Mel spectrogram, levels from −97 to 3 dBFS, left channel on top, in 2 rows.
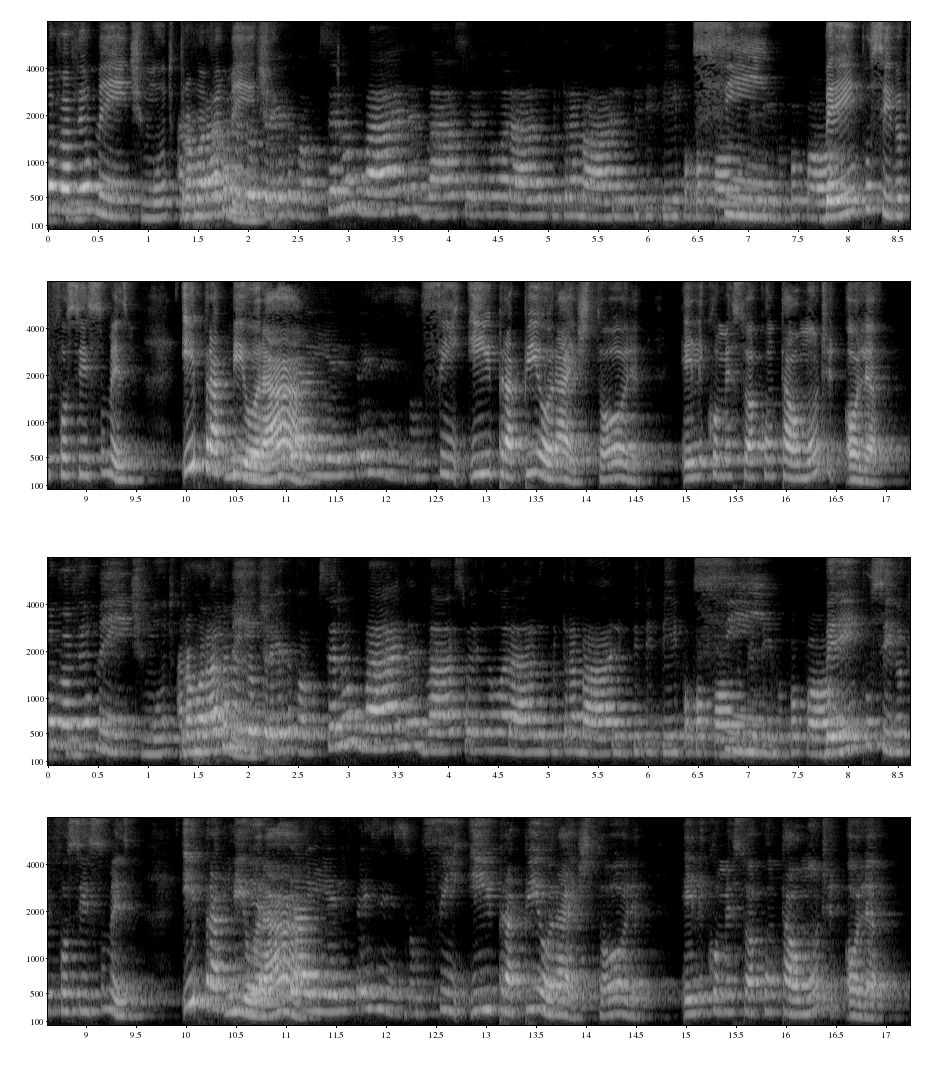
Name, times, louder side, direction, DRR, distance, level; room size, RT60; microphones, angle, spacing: voice 1, 0.0-2.1 6.5-7.3 7.8-9.5 10.0-11.2 12.5-14.6 15.0-17.0, left 5 dB, 55° left, 10 dB, 0.5 m, -33 dB
voice 2, 1.3-7.8 10.4-12.4, right 1 dB, 30° right, 0 dB, 1.3 m, -36 dB
9.6 x 7.7 x 2.6 m, 0.96 s
head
